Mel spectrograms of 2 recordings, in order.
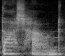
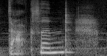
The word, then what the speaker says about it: dachshund: to research and so i always said dash hound but then i heard it's dachshund and i i just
